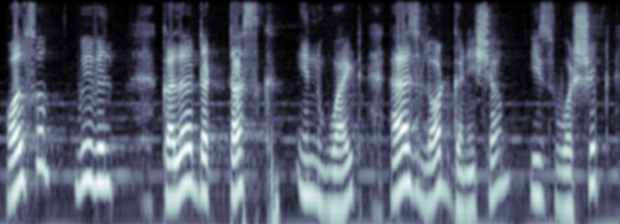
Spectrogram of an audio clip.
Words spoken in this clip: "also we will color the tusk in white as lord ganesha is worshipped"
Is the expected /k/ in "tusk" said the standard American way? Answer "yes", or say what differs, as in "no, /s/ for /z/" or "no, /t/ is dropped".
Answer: yes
